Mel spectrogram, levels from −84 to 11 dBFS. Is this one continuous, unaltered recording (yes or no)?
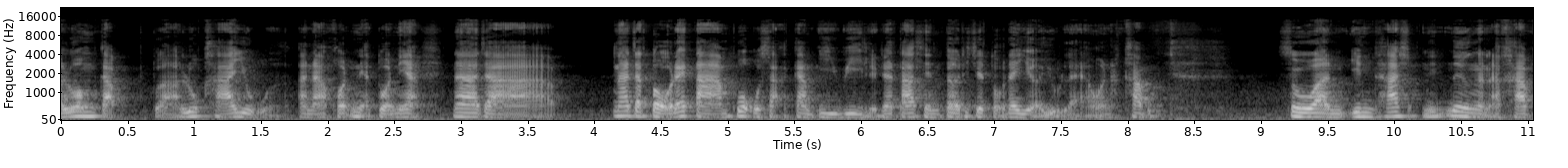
yes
